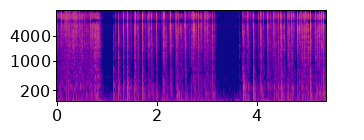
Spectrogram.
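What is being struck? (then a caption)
Painted drywall wall with knockdown texture. Long dark-painted fingernails tap and scratch across a large, flat, painted drywall wall with a knockdown texture and a solid surface. Quick, dry clicks and scraping strokes come in dense bursts, broken by two brief pauses, over a steady low rumble.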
